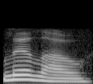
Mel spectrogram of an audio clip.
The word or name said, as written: Lillo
